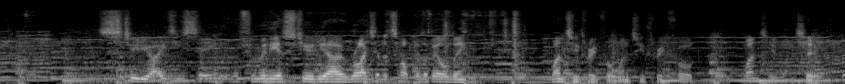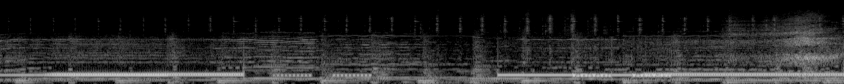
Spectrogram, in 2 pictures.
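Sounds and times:
speech: 1.0 - 8.9
regular ticking pulse: 7.3 - 16.8
telephone ringing tone of a call to a public phone box: 8.6 - 11.0, 13.4 - 16.8.

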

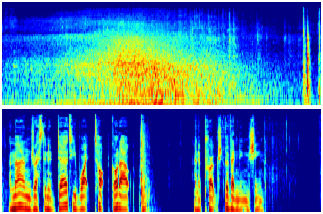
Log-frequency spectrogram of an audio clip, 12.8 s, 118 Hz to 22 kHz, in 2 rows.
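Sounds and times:
big truck engine drone pulling in: 0.0 - 6.8
sharp mechanical clunks: 4.6 - 6.5
speech: 6.6 - 9.2, 10.2 - 11.8.

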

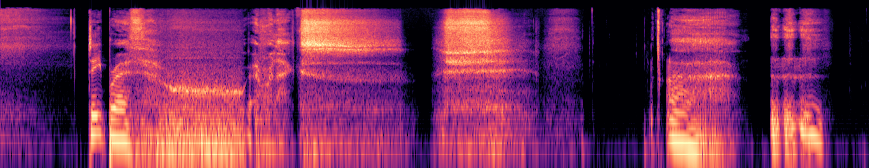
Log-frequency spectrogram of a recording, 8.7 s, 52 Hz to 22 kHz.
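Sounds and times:
speech: 0.9 - 3.2, 6.6 - 7.3
person choking and snorting after inhaling organic Japanese sencha green tea: 6.5 - 8.3.

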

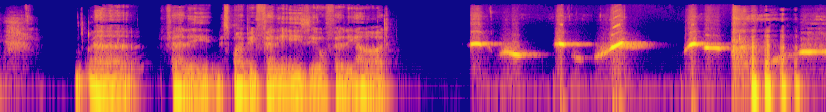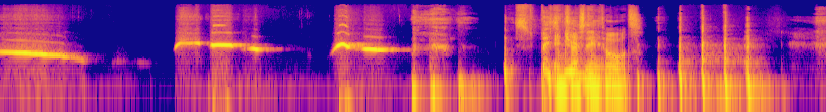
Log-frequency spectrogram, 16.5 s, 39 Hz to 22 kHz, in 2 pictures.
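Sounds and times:
speech: 2.2 - 4.0, 7.6 - 8.0, 13.9 - 14.8
person whistling imitating a robot droid: 4.7 - 7.3, 8.0 - 9.1, 10.0 - 11.0, 11.6 - 12.4
laughter: 7.3 - 8.3, 12.4 - 16.5.

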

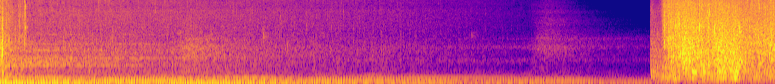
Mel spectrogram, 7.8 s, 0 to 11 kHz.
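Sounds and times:
low steady rumble: 0.0 - 6.5
bucket of ice-cold water dumped onto a man's head: 6.5 - 7.7.

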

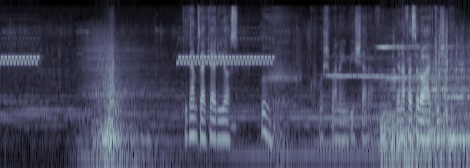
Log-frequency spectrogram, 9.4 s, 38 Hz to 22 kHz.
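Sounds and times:
mobile phone ringing with bright electronic tone: 0.0 - 1.3, 3.5 - 6.1
low rumbling whoosh: 1.5 - 3.5
speech: 3.7 - 5.6, 6.4 - 9.4.

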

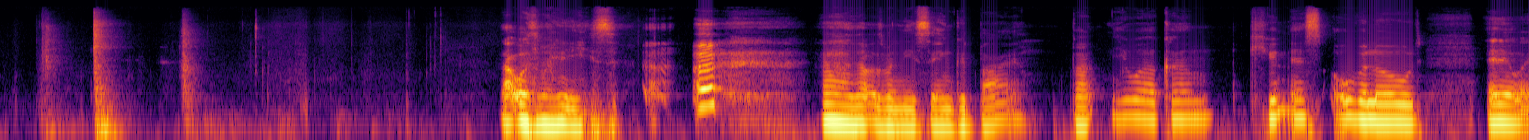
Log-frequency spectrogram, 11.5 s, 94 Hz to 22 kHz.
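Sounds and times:
door being shut: 0.3 - 1.6
speech: 3.8 - 4.7, 6.2 - 11.4.

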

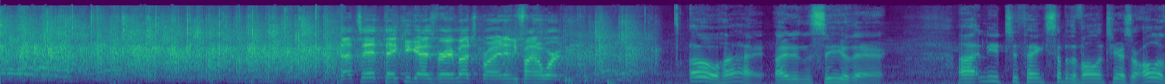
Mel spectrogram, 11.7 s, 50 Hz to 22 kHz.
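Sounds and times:
crowd applauding: 0.0 - 6.6
speech: 3.4 - 5.8, 6.9 - 9.0, 9.6 - 11.6.

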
